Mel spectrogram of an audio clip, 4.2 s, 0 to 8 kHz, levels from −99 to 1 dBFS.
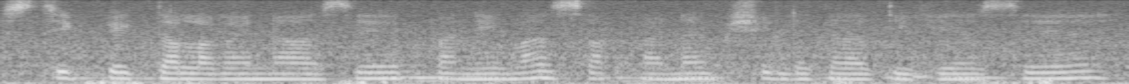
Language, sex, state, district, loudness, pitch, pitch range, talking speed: Nagamese, female, Nagaland, Dimapur, -15 LUFS, 195 Hz, 190-215 Hz, 185 wpm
